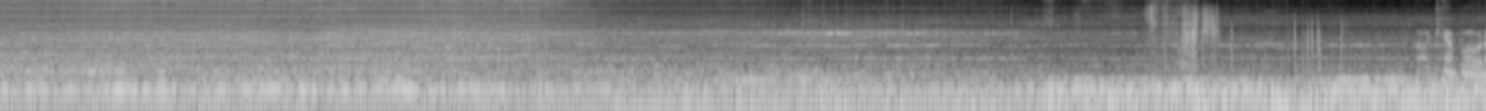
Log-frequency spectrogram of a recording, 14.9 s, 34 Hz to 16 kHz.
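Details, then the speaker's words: 1979 Ford F100 302 V8 with aftermarket carb, idling about 850 rpm, dropping to 570 in gear: deep, uneven, choppy lope; owner suspects vacuum leaks, ignition parts or timing, though it starts fine. "So this is idling at about 850, and it's really like kind of choppy, and when I put it in gear it goes down to 570, but the idle's very sporadic."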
